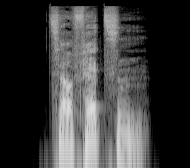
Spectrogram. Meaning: to tear apart, to lacerate, to shred
- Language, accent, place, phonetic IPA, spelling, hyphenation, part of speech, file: German, Germany, Berlin, [tsɛɐ̯ˈfɛtsn̩], zerfetzen, zer‧fet‧zen, verb, De-zerfetzen.ogg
